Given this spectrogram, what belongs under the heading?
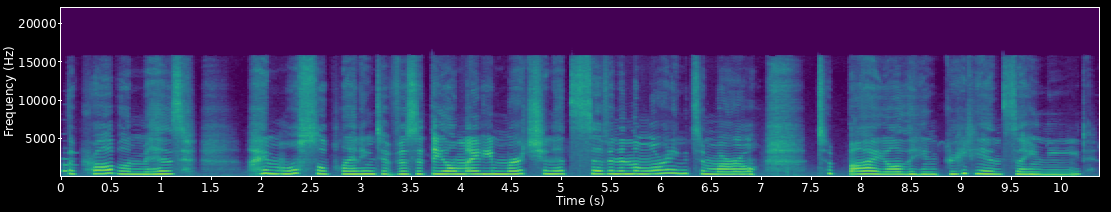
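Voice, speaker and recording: A woman voicing a sleepy, gentle young student in a video game, with a hesitant manner. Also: very high voice, fairly even intonation, measured pace, dry recording. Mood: earnest, worried. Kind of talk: video game character acting. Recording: music playing behind the voice.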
